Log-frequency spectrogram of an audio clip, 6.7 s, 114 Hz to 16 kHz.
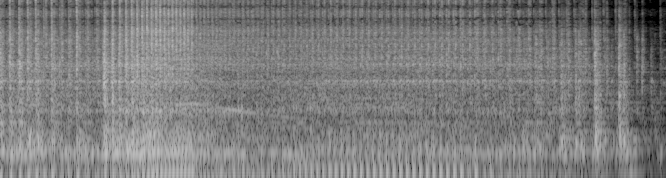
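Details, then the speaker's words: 55-year-old Montgomery Ward lawn tractor single-cylinder engine on its first run after storage: uneven, hunting chugging that won't settle at idle, blowing water and oil from the exhaust, a rough idle. "I was gonna try just letting it idle, but it's not liking that. It's blowing out a lot of water and oil from the exhaust though, as you can see."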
